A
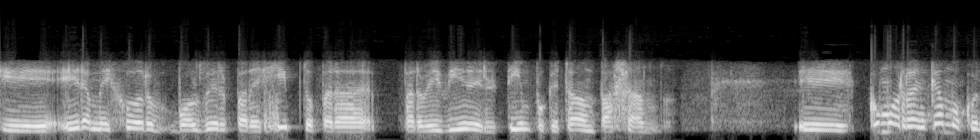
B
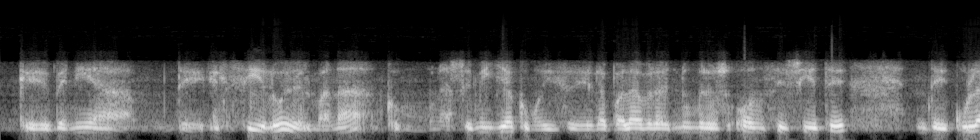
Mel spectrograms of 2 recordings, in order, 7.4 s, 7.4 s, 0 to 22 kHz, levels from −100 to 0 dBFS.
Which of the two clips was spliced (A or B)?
A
